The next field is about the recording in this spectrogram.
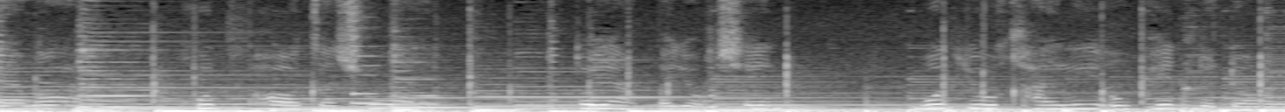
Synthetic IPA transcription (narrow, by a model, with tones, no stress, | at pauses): ɛː˧˩waː˧˥˩kʰu˧˥n̚pʰɔː˧t͡ɕa˧˩t͡ɕʰu˥˩ɐj | t̪u˧ɐjaː˨˩ŋpa˧joː˨˩t̪̚sʰe˥˨n | wu˧˥t̪̚juː˧kʰaː˧liː˥˩˨ʔoː˧˦pʰe˧˥˨ndoː˨˩dɔː˧˩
